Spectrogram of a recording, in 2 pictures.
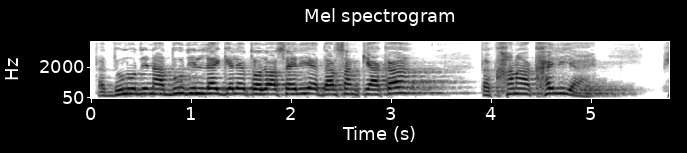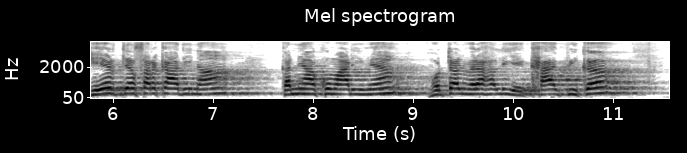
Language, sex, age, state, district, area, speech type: Maithili, female, 60+, Bihar, Begusarai, rural, spontaneous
